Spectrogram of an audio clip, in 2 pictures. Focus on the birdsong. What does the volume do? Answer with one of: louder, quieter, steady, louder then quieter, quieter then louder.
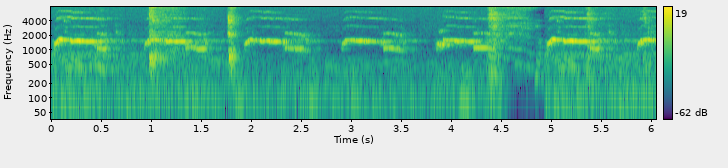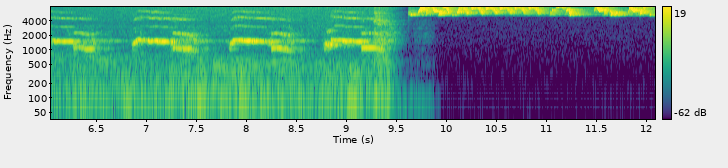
louder.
